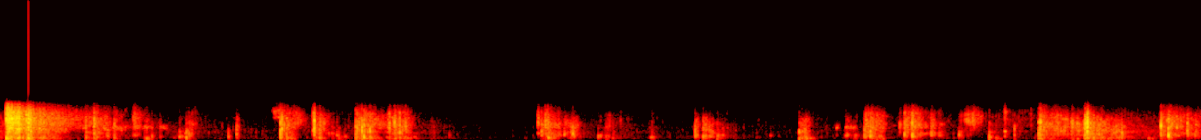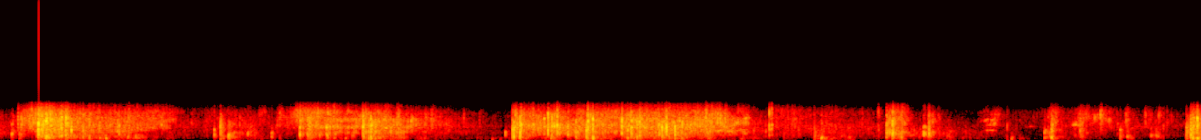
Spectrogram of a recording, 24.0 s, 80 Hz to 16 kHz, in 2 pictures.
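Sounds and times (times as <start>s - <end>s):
fireworks crackling: 0.0s - 4.4s, 5.4s - 24.0s
fireworks popping: 0.0s - 4.6s, 5.3s - 24.0s.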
